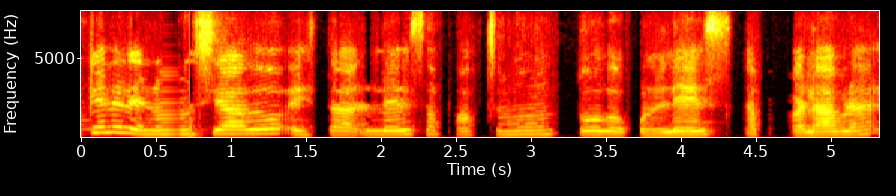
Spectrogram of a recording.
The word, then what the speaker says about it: les appartements: Solamente cambiándole el valor fónico, pero no significa que no se pronunciaba. Les appartements. Les appartements.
